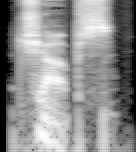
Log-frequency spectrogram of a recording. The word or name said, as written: chops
